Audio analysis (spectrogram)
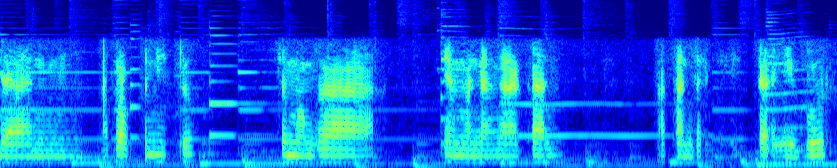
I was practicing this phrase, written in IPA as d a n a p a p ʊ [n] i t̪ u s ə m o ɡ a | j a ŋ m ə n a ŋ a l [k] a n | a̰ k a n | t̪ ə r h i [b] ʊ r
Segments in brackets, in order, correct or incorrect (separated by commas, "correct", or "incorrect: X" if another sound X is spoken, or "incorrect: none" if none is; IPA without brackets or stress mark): correct, correct, correct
